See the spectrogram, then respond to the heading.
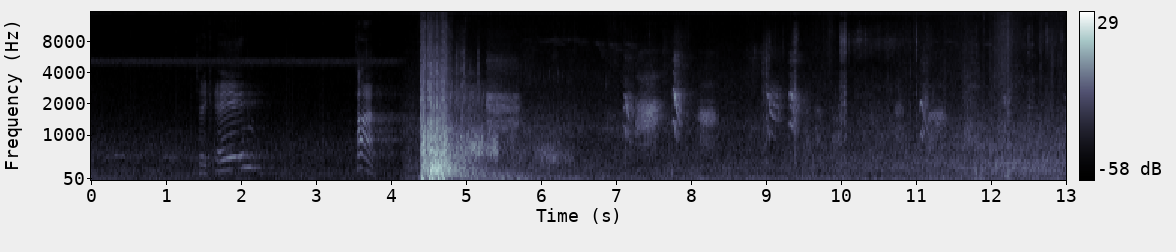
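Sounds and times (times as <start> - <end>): birds calling: 4.3 - 13.0
gunshot echo: 4.4 - 6.2.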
